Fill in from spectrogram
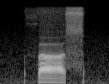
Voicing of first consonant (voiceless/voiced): voiceless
